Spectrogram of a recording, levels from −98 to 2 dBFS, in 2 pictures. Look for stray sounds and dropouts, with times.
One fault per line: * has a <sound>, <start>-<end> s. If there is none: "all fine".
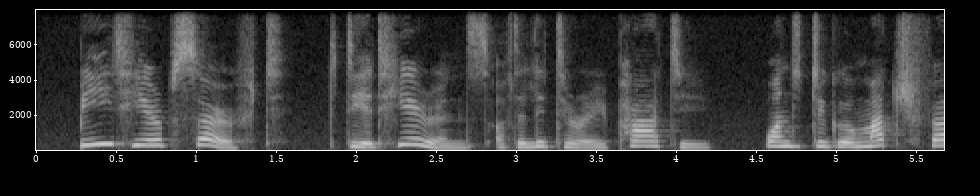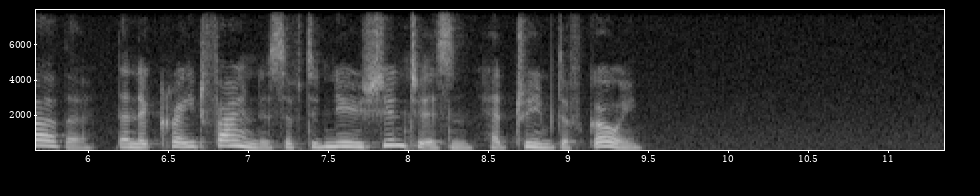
all fine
